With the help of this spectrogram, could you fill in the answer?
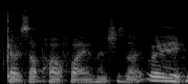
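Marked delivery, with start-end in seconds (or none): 1.5-1.8 bright playful squeal with a laugh; gleeful whee. Retold or imitated. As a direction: imitate a kid's delighted whee. Quoting daughter on climbing wall.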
